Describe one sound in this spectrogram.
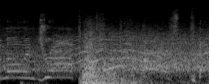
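A body slams hard onto a wrestling ring mat.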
